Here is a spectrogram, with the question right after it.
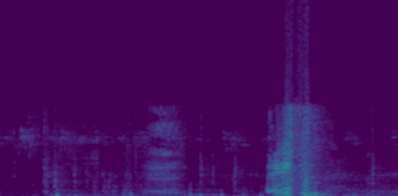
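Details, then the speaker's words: Adult sneezing after saying they felt a sneeze coming: a short noisy build-up of breath, then one sudden loud, forceful sneeze. "Vous avez entendu mon éternuement de grosse baltringue. Excusez-moi."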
